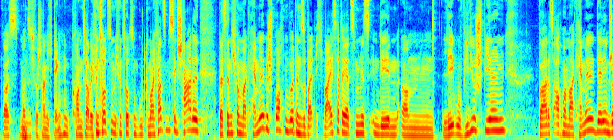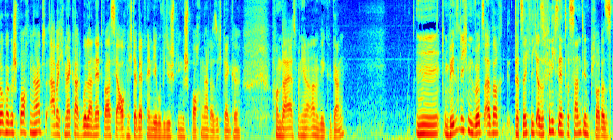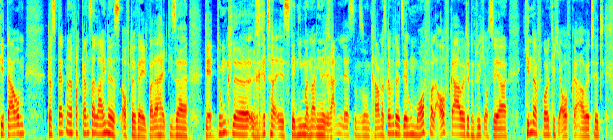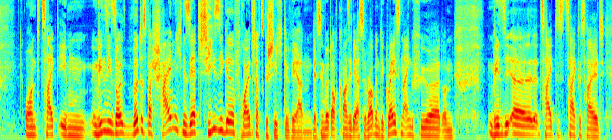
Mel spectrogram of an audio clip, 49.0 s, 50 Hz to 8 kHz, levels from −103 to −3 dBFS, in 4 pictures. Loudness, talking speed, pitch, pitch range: -18 LUFS, 210 wpm, 130 Hz, 115-150 Hz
